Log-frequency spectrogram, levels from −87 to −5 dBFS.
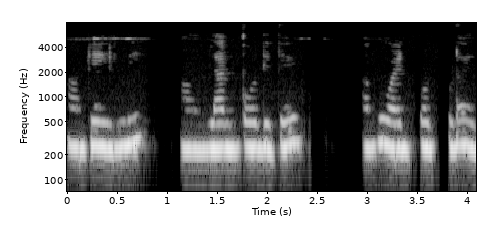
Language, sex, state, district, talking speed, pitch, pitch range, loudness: Kannada, female, Karnataka, Bellary, 160 wpm, 245 Hz, 235-255 Hz, -22 LUFS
